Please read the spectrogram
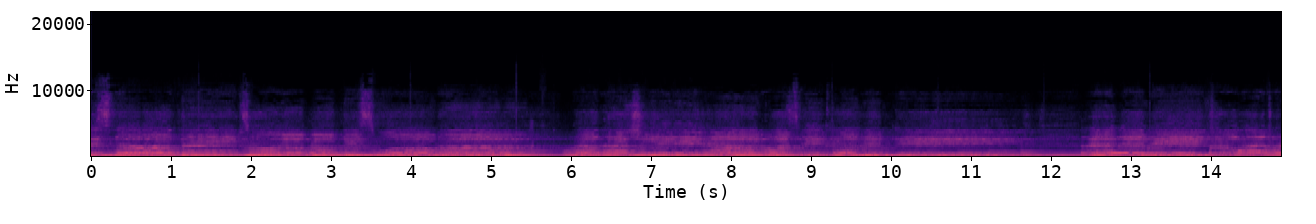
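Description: Music: a choir singing held, sustained notes over a steady low instrumental bass.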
